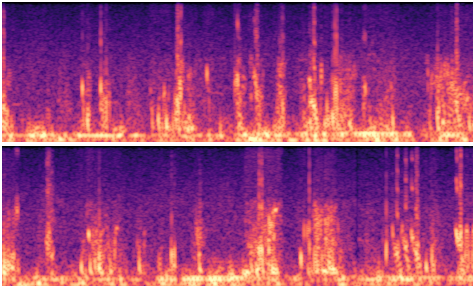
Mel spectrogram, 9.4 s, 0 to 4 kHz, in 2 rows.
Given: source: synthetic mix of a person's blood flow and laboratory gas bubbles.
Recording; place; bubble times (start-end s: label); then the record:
Doppler ultrasound of blood flow; subclavian vein
0.00-0.16 s: bubbles
0.80-0.94 s: bubbles
0.97-1.14 s: bubbles
1.50-1.98 s: bubbles
2.04-2.14 s: bubbles
2.35-2.65 s: bubbles
2.76-2.88 s: bubbles
3.00-3.59 s: bubbles
3.62-4.00 s: bubbles
4.25-4.92 s: bubbles
5.17-5.29 s: bubbles
5.49-5.93 s: bubbles
6.08-6.20 s: bubbles
6.29-6.34 s: bubbles
6.39-6.50 s: bubbles
6.66-6.79 s: bubbles
7.10-7.54 s: bubbles
7.68-8.16 s: bubbles
8.54-9.11 s: bubbles
9.24-9.43 s: bubbles
From the record:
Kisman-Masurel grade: 343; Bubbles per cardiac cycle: rolling drumbeat, 9 or more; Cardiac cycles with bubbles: 100%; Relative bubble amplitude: loud (0.450 to 0.775); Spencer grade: 3 (all of the cardiac periods contain showers or single bubble signals, but not dominating or overriding the cardiac motion signals); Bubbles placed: anywhere in the cardiac cycle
